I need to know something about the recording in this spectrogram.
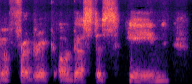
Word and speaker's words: Hihn: a man by the name of frederick augustus heane spelled h-i-h-n but pronounced teen who was uh quite the developer around santa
